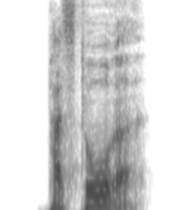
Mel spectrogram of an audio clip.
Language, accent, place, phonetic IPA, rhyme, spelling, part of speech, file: German, Germany, Berlin, [pasˈtoːʁə], -oːʁə, Pastore, noun, De-Pastore.ogg
- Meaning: dative singular of Pastor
